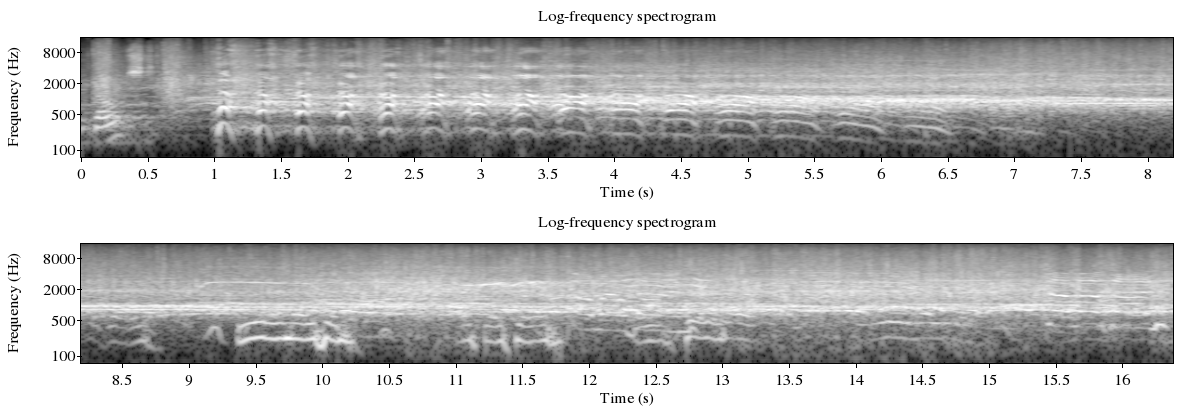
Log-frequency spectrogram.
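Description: A large crowd cheers and applauds loudly in an echoing hall.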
